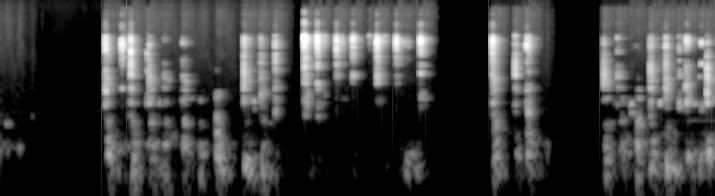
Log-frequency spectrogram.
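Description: Keys clatter on a computer keyboard in quick bursts of typing separated by short pauses, close and fairly quiet, with no voices.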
